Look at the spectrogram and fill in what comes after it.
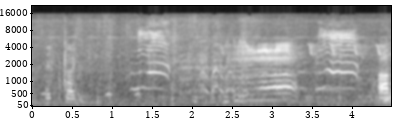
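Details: Goat giving birth at a cow farm, with bleats mixed among people talking: a quavering cry near 1.5 seconds, a longer strained bleat around three seconds, and another short wavering call just before the end.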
